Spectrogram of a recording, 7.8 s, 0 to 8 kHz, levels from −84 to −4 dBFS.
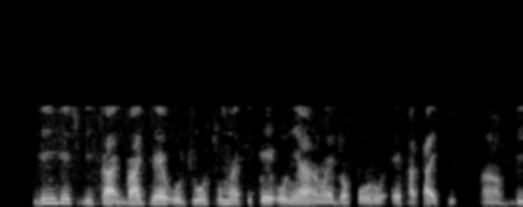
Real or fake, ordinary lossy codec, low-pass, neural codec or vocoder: real; AAC, 16 kbps; 7.2 kHz; none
